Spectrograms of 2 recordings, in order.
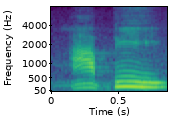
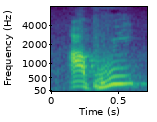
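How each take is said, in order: First: The vowel after the b is i. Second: The vowel after the b is u. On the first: This is the form actually used. "domanya akhirnya diganti kas menjadi a" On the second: This is the original underlying form. "Iya sebelumnya doma"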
